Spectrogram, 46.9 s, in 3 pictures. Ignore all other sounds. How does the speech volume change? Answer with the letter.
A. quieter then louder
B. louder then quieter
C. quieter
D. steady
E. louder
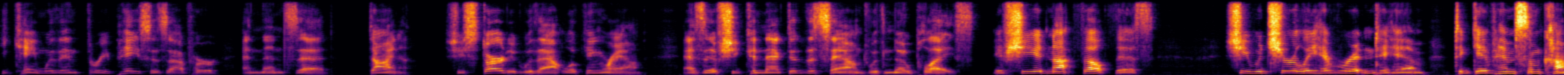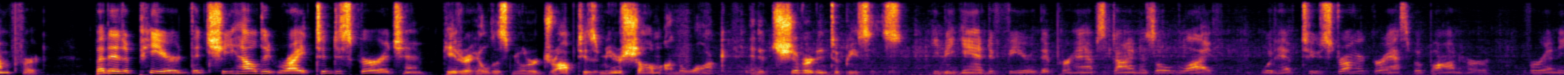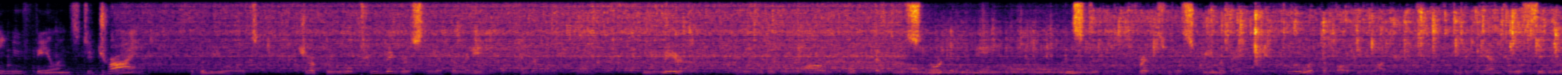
B.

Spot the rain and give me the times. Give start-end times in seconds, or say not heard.
22.4-46.8.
